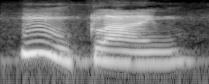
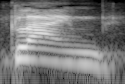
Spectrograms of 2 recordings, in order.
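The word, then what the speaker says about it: climb: যেমন কোম, বোম, থাম, ক্লাইম। আমরা কখনোই বলবো না ক্লাইম্ব, কখনোই বলবো না।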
